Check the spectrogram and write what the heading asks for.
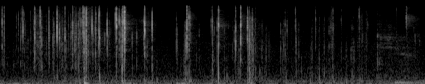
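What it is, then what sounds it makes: Crinkling plastic packaging bag. A small, thin, empty clear plastic packaging bag with crinkled silvery film inside is squeezed, crinkled and scratched with long nails and fingertips. Dense, bright crackles and sharp crinkling snaps come in quick bursts, with many short hits clustered in the first two and a half seconds. The sound then thins to softer rustling.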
